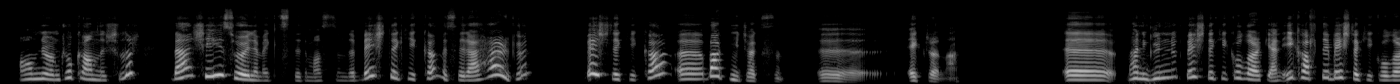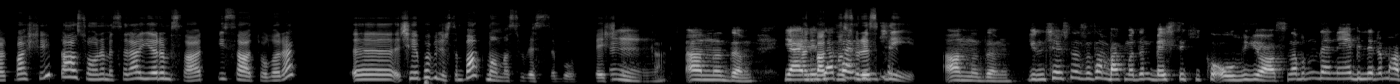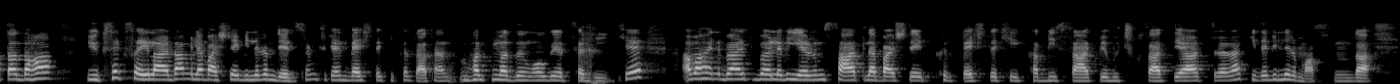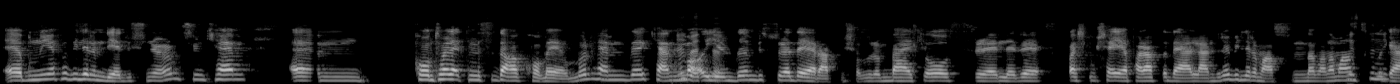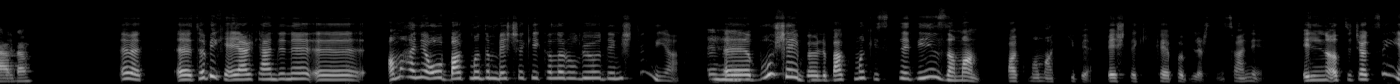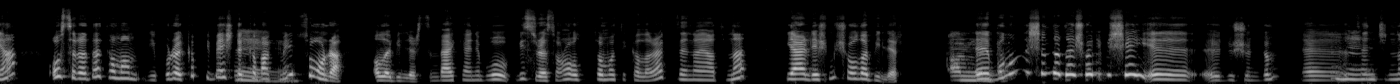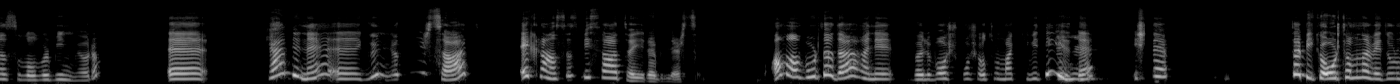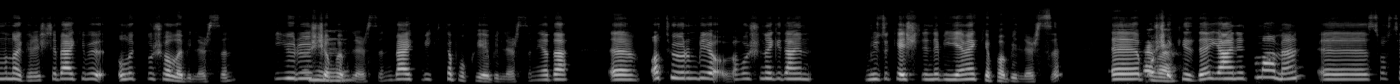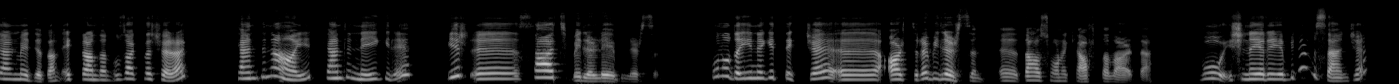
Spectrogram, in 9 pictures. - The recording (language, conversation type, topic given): Turkish, advice, Sosyal medya ve telefon yüzünden dikkatimin sürekli dağılmasını nasıl önleyebilirim?
- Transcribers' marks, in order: other background noise; chuckle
